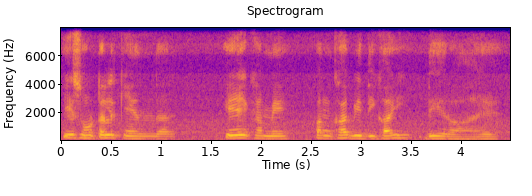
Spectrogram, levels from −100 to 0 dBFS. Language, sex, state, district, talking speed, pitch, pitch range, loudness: Hindi, male, Uttar Pradesh, Saharanpur, 160 wpm, 170 Hz, 160-195 Hz, -19 LUFS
